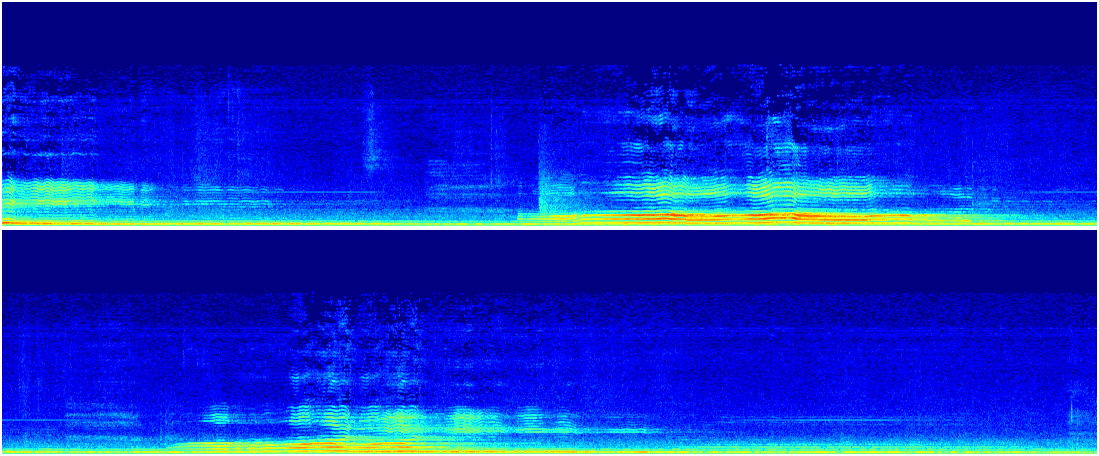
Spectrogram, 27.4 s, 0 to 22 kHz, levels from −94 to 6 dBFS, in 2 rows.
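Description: From 17.91 s to the end, a doubled audio track appears, most likely because the same signal is reaching the mix a second time through a slower path. A full-band copy trails the original by about a second, roughly 5 dB quieter, with no decay or room colour. It cuts in abruptly at 17.91 s, so everything after that point is followed by a dry, softer repeat that overlaps the next stretch of sound.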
